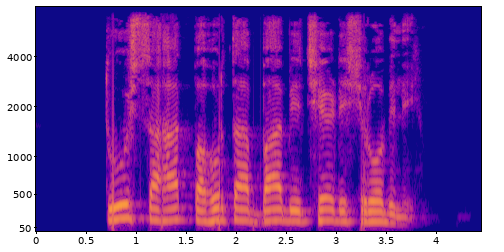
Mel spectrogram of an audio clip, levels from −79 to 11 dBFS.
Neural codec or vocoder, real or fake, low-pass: none; real; 7.2 kHz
